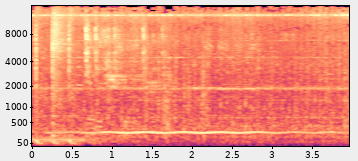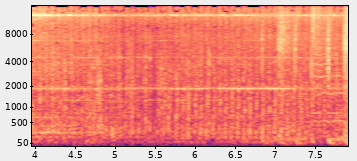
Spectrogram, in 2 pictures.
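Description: Helicopter in flight, heard from inside the open-door cabin: the rotors beat in fast, even pulses over heavy wind and engine noise. A wavering hum stands out over the first few seconds.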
